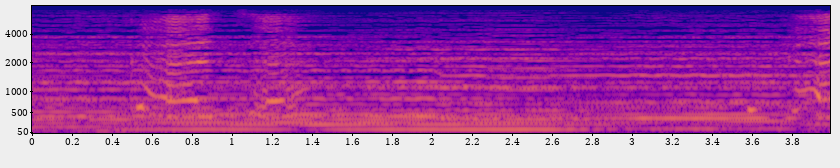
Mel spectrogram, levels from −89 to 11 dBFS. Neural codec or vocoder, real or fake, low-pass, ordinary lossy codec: none; real; 7.2 kHz; MP3, 64 kbps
